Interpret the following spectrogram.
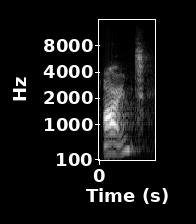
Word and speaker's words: aren't: and remember also that the pronunciation of the verb to be in the negative aren't is one syllable I never ever ever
